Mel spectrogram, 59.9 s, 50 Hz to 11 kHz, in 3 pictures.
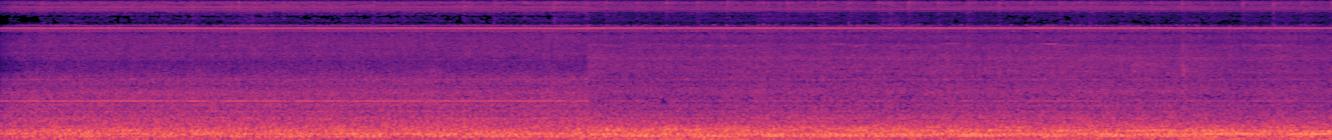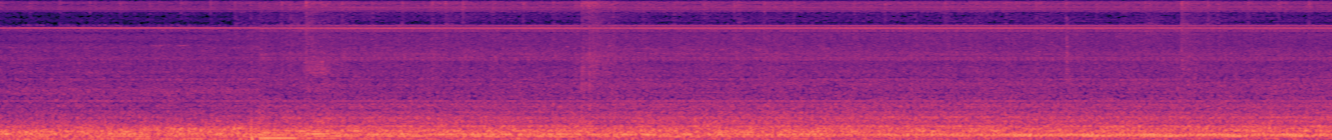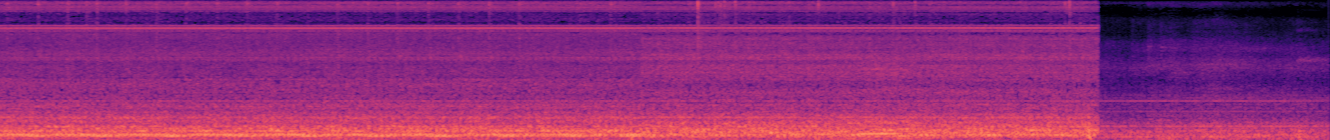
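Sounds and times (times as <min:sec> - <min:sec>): welding machine humming: 0:00.0 - 0:56.5
constant hiss: 0:08.9 - 0:56.5.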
